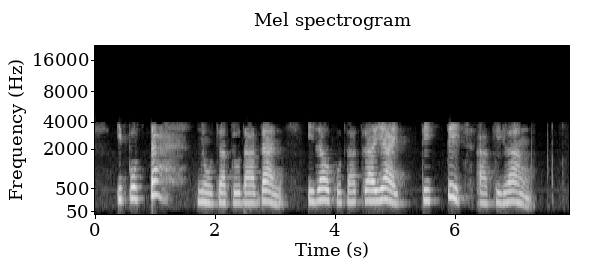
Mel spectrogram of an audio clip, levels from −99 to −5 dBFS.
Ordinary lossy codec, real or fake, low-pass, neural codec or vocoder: AAC, 16 kbps; real; 7.2 kHz; none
